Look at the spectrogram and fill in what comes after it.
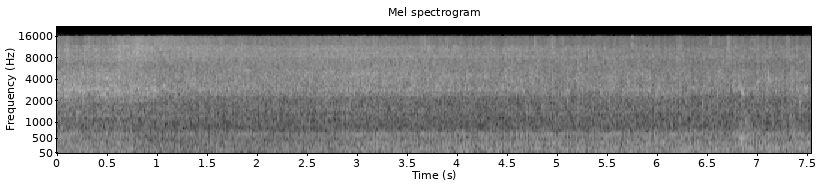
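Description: Eggplant slices topped with minced fish sizzling as they shallow-fry in hot oil in a frying pan: a steady, even sizzle.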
